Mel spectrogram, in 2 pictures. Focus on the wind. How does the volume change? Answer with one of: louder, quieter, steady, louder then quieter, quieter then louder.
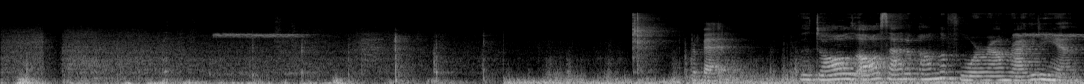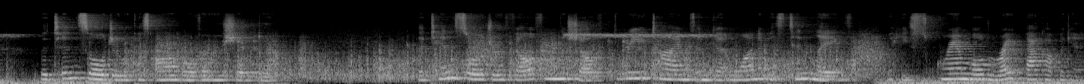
louder.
